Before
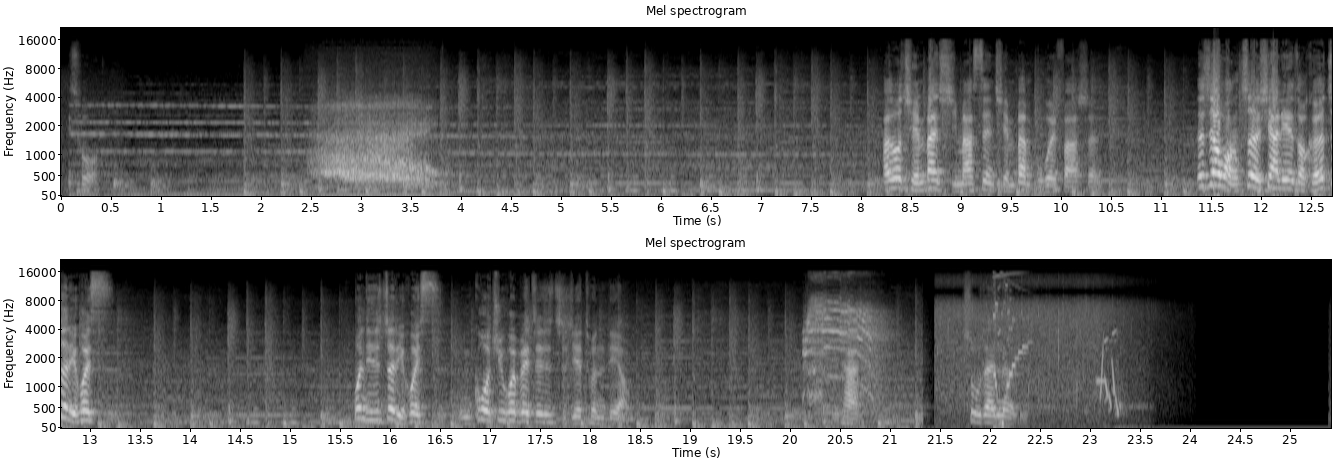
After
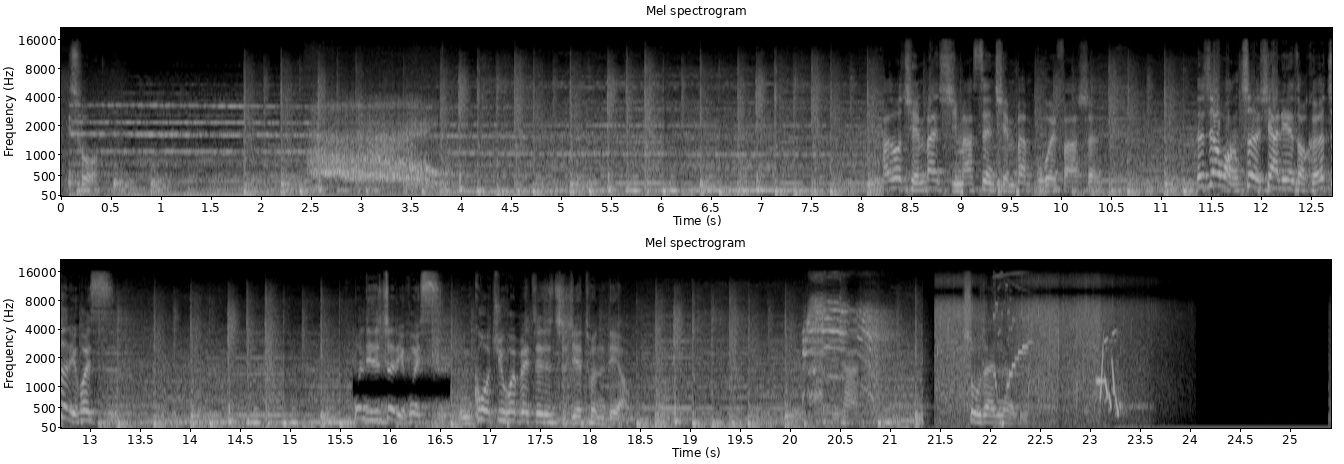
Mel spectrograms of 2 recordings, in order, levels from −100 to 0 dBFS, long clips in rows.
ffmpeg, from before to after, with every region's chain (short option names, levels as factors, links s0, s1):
-filter_complex "[0:a]asettb=1/sr,asplit=3[s0][s1][s2];[s0]atrim=end=15.634[s3];[s1]atrim=start=15.63:end=16.62,asetpts=PTS-STARTPTS,afade=t=in:d=0.004:c=qsin,afade=t=out:st=0.986:d=0.004:c=qsin,equalizer=f=1900:t=o:w=0.65:g=7,acompressor=threshold=0.00891:ratio=4:attack=3.2:release=140:knee=1:detection=peak,asuperstop=centerf=960:order=8:qfactor=1[s4];[s2]atrim=start=16.616[s5];[s3][s4]acrossfade=d=0.004:c1=hsin:c2=qsin[s6];[s6][s5]acrossfade=d=0.004:c1=qsin:c2=hsin,adynamicequalizer=threshold=0.00178:dfrequency=150:dqfactor=2.4:tfrequency=150:tqfactor=2.4:attack=5:release=100:ratio=0.375:range=4:mode=boostabove:tftype=bell,acompressor=threshold=0.0251:ratio=6,alimiter=level_in=2.82:limit=0.0631:level=0:latency=1:release=474,volume=0.355,volume=1.88"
